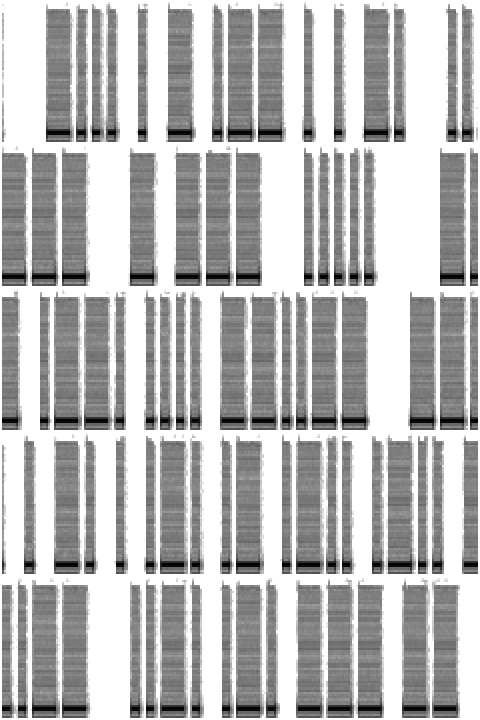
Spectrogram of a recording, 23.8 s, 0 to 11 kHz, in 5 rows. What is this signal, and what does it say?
Morse code, heard as a keyed tone, about 16 wpm, 800 Hz. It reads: BETWEEN 2 TO 5 MPH, GENERALLY FROM
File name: CW Code Groups @15WPM / Weather Sets / Weather 5 12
